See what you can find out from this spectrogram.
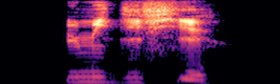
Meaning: to humidify
- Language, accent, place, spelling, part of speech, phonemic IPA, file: French, France, Lyon, humidifier, verb, /y.mi.di.fje/, LL-Q150 (fra)-humidifier.wav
